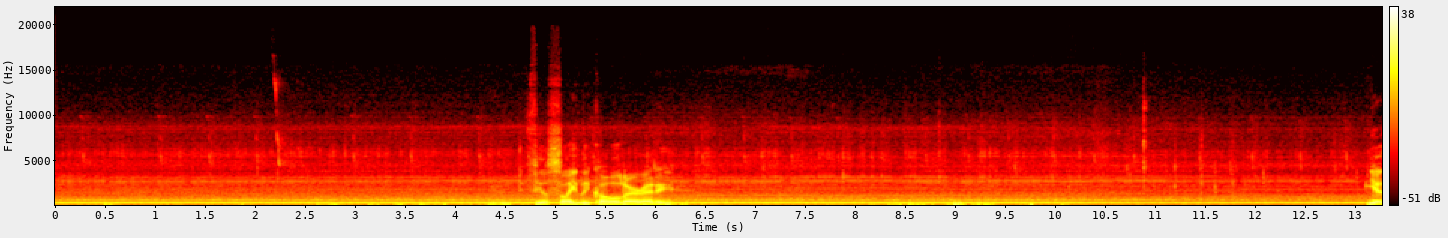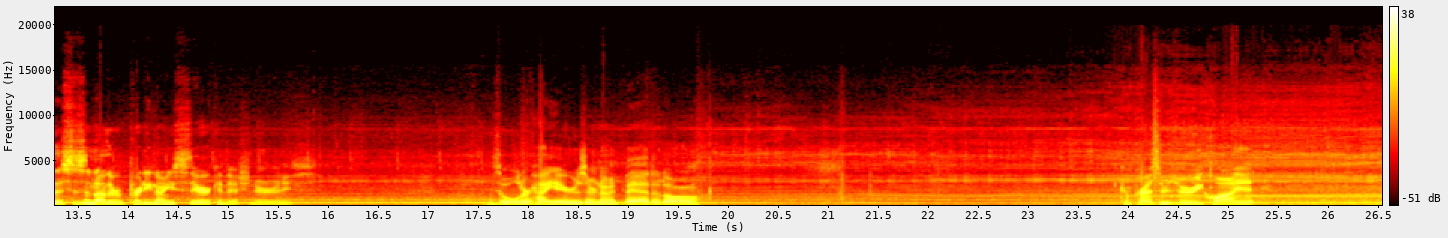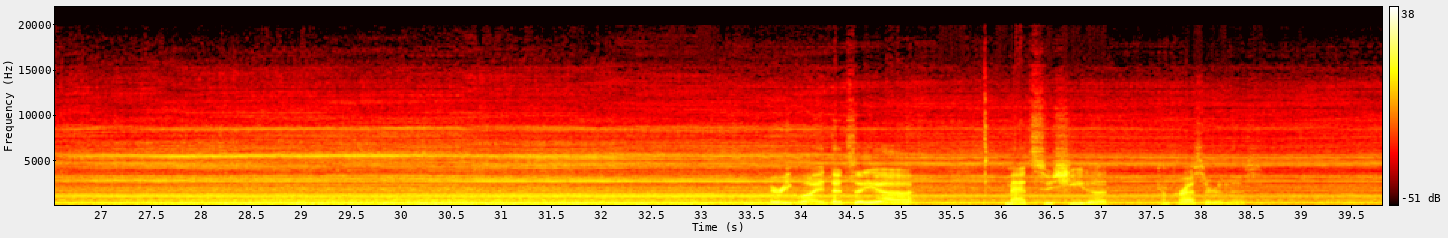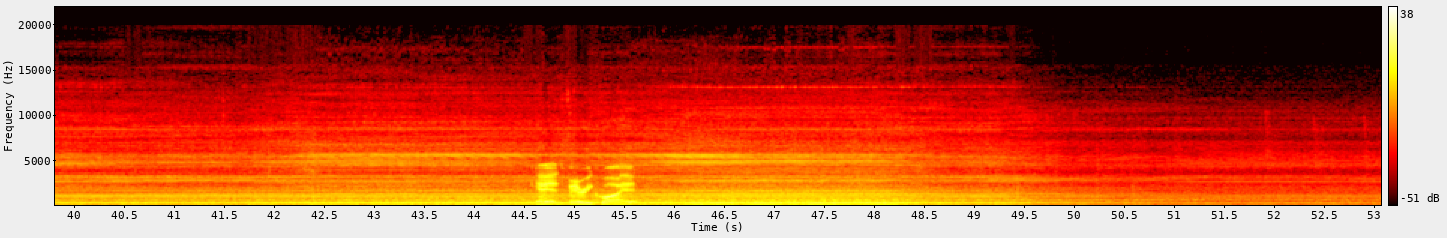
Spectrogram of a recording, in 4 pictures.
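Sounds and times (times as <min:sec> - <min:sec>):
air conditioner humming: 0:00.0 - 0:53.0
fan rushing air: 0:00.0 - 0:53.0.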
